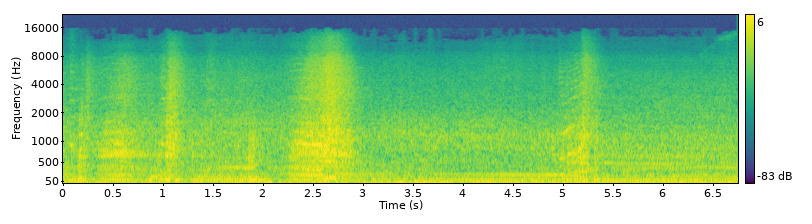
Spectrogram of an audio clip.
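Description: Supercharged 6.2-litre HEMI V8 of a 2021 Dodge Charger SRT Hellcat running steadily under way, with three short whooshing swells about a second in, midway, and about five seconds in.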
